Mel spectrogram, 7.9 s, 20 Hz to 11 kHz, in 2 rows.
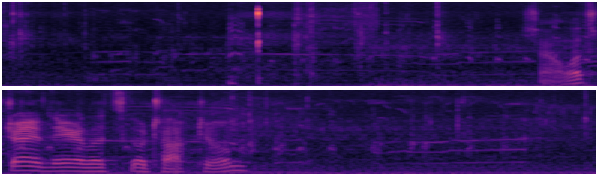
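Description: Chickens cluck and squawk in Farming Simulator 17, a loud burst of repeated calls in the middle of the clip over steady engine-like background hum, with someone talking before it.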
